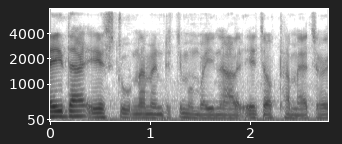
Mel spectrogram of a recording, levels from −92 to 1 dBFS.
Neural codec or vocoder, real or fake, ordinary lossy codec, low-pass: codec, 24 kHz, 6 kbps, HILCodec; fake; none; 7.2 kHz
